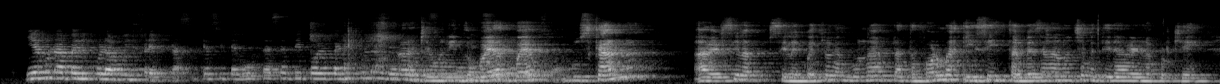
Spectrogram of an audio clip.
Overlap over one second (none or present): present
